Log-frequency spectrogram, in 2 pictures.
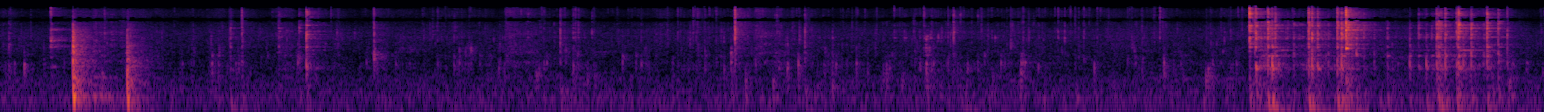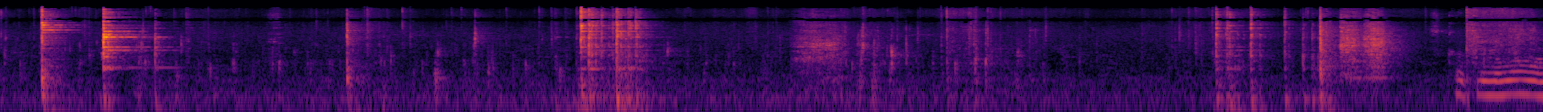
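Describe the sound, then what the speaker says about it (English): A spoon stirs Roma tomato salsa cooking in a pot, with scattered scrapes and clinks against the pot over a soft simmer and quiet gaps between the stirring bursts. "Stir it up, let it cook for a while, see how much liquid comes to the top"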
